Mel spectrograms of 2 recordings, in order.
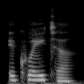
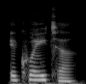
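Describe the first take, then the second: No difference in how they are said.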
